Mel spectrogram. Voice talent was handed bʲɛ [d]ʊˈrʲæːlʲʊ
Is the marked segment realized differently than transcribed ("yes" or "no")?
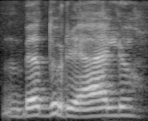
no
